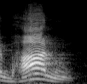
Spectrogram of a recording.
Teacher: कोई दबाव नहीं, कोई बलाघात नहीं पड़ रहा है वर्ण पर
